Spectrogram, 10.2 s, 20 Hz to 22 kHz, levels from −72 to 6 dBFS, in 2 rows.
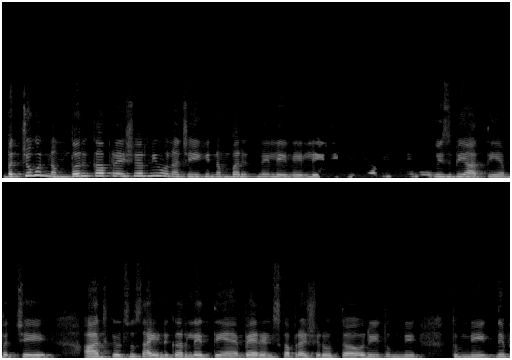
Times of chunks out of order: none

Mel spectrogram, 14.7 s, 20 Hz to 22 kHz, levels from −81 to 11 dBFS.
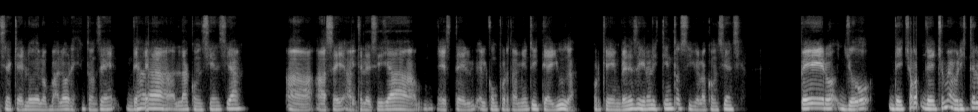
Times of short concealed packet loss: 10.12-10.15, 12.79-12.87

